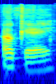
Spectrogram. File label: "okay", expletives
